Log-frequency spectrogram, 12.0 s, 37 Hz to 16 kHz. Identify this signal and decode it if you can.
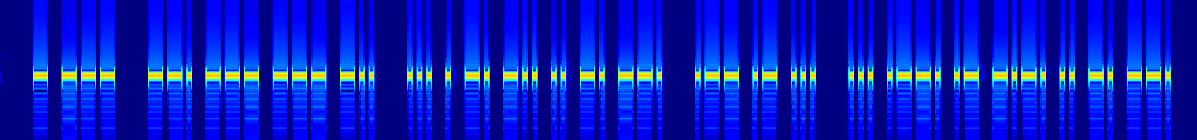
Morse code, heard as a keyed tone, about 25 wpm, 600 Hz. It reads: TO GOOD SENDING WAS SPACING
